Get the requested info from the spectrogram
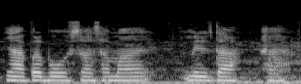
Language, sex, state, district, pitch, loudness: Hindi, female, Uttar Pradesh, Saharanpur, 180 Hz, -17 LUFS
